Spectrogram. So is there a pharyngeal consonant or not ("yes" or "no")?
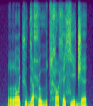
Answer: yes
